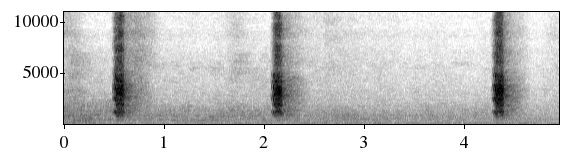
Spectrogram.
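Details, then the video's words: Cucak keling used as a master recording for training cage birds: three loud, sharp, rasping calls, spaced roughly one and a half to two seconds apart, over a quiet background. "SUARA MASTERAN CUCAK KELING/KERLING"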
